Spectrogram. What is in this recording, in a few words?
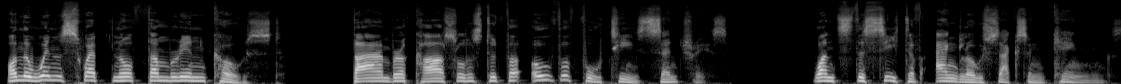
Tour Guide, British Male Voice; Bamburgh Castle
